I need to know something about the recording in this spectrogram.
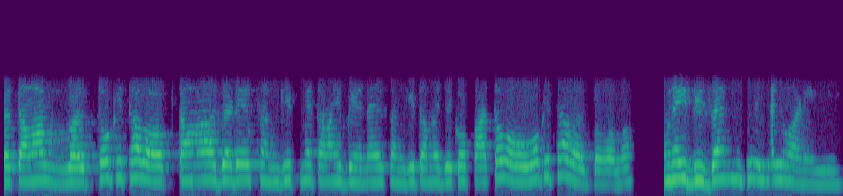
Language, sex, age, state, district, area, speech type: Sindhi, female, 18-30, Gujarat, Surat, urban, conversation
